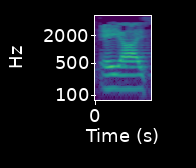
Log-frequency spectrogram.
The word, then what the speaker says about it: Ai: Some people pronounce it A-I. Some people pronounce it I. I'm going to say I.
